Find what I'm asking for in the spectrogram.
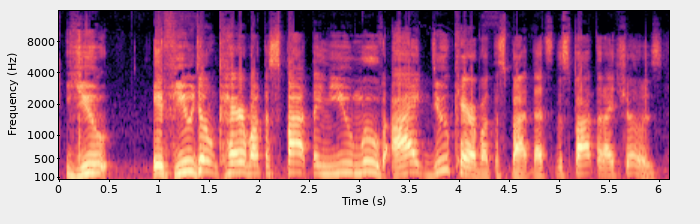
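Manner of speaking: high-pitched, emphatic retort; indignant replayed comeback; heated argument. Acts out arguing over the spot.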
